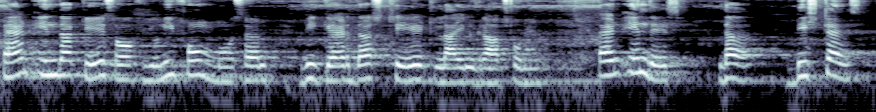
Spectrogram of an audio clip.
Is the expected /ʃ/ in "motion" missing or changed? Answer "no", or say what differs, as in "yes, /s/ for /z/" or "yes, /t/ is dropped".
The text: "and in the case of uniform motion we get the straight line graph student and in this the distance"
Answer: yes, /s/ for /ʃ/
